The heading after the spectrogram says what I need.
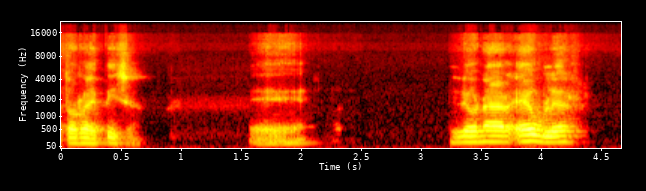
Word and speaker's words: Euler: de Pisa eh Leonard Euler o eiler también se le pronuncia eh era más eh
